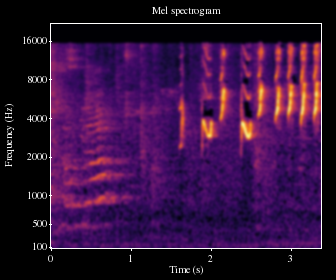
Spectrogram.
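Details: Wambi lure call for luring birds: after a faint low harmonic sound, sharp high chirps and flat whistled notes start, then quicken into a regular run of bright rising notes.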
